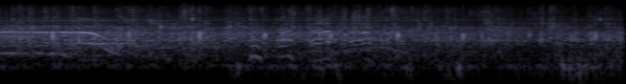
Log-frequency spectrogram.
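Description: round of applause

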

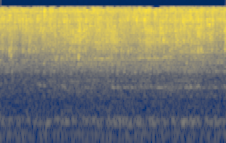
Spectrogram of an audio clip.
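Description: tap water running

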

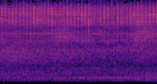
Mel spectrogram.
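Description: leaf blower engine running

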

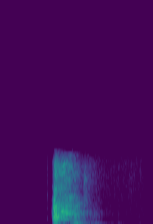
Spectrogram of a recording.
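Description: sneeze

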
